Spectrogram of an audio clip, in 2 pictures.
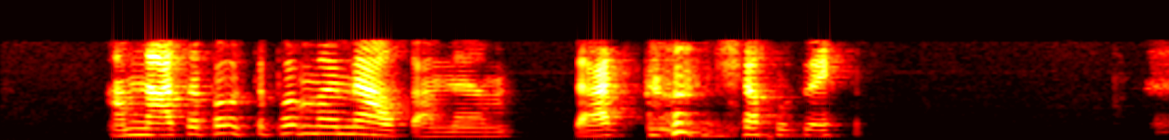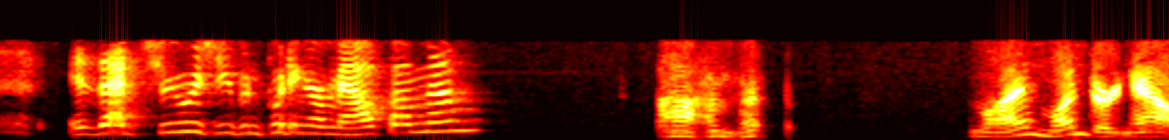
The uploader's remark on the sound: open up the lines for listeners to call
